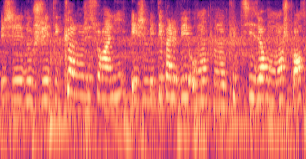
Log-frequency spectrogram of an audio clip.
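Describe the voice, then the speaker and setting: A young woman with a high voice tells a personal story like a casual vlogger. She is chatty and informal, slipping into little re-enacted exchanges. The mic sits at a distance, and music plays clearly behind her. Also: fairly even intonation, fast talker. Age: young adult.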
